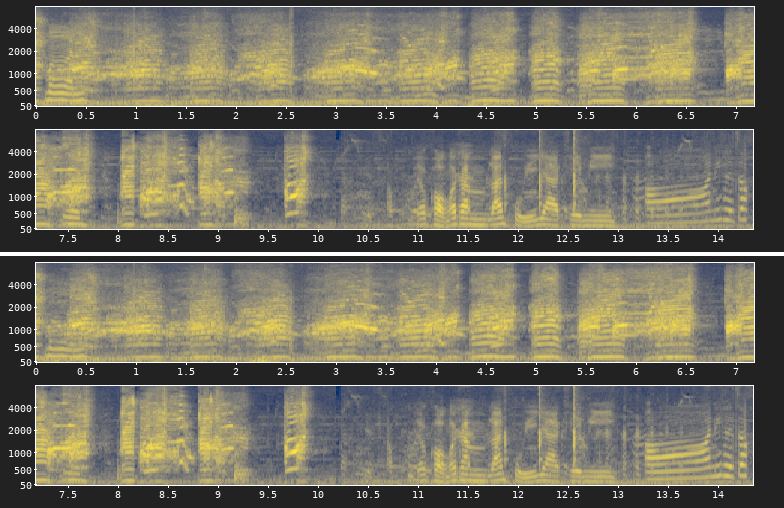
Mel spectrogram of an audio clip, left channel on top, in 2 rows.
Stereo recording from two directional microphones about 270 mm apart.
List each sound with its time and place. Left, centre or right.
0.0 s goose: centre
11.0 s a sound: left
12.0 s speech: left
13.2 s speech: centre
